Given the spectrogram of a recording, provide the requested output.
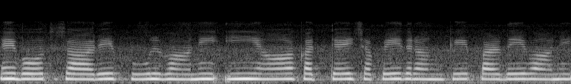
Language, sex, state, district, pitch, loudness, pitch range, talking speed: Hindi, female, Bihar, Darbhanga, 250 Hz, -12 LUFS, 245-250 Hz, 135 wpm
